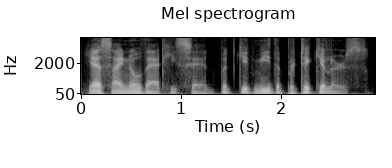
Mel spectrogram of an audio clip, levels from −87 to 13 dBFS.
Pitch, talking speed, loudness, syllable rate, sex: 95 Hz, 225 wpm, -19 LUFS, 5.0 syllables/s, male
